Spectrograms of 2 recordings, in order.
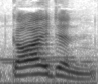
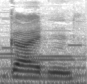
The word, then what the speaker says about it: Gaiden: this is rather convenient giden guy g a i it it's spelled at the bottom of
